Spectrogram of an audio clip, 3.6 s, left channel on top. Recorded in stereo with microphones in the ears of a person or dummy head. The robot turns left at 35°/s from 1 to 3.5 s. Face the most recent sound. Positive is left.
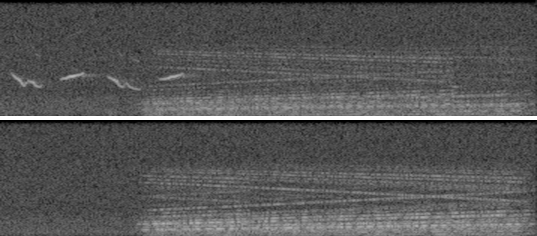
No sound to turn to.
